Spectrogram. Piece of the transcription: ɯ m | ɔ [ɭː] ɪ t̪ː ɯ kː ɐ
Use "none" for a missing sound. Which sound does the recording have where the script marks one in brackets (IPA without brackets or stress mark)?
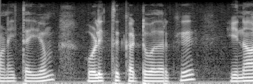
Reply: ɭ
